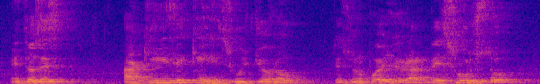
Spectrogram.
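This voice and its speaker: A man's voice: on the high side, animated, normal speed, a little mellow, echoey room, recorded from a distance, slight background noise, low-quality recording. A man preaching a sermon, teaching conversationally and asking his listeners questions as he goes.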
